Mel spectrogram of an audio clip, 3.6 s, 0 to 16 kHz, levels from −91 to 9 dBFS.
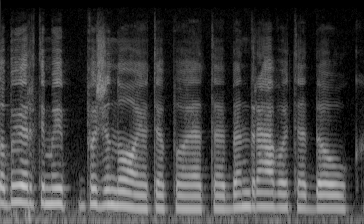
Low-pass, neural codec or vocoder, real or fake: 14.4 kHz; none; real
